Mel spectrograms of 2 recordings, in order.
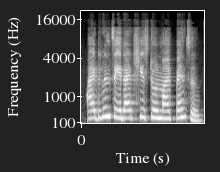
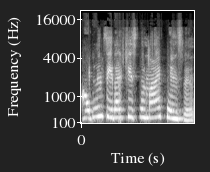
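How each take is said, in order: First: Emphatic final "pencil"; stress on pencil. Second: Emphatic "my" near the end; stress on my. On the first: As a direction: drop onto "pencil" at the end. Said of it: "You dropped on pencil". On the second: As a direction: push "my" out ahead of "pencil". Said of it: "Again, my". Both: Shown as a demonstration.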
